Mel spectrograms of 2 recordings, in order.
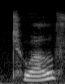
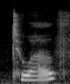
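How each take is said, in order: Both takes have the same delivery.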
